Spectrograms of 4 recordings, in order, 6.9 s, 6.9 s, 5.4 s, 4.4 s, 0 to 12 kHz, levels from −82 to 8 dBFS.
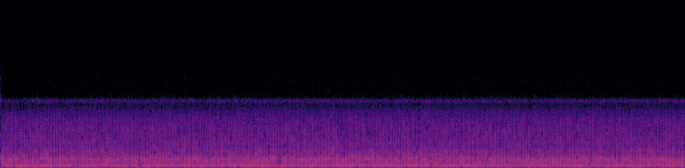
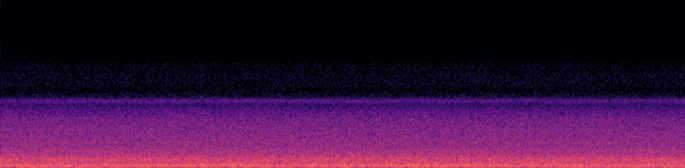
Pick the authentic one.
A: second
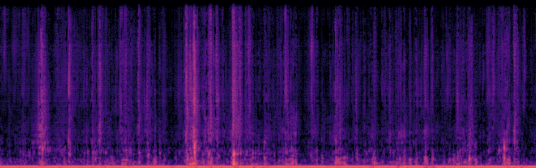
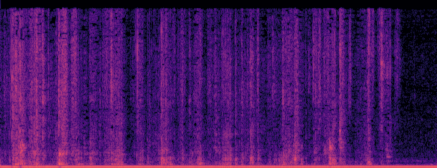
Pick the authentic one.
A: second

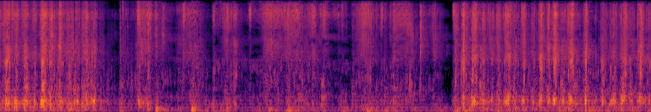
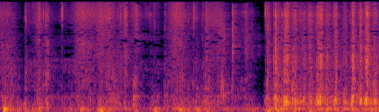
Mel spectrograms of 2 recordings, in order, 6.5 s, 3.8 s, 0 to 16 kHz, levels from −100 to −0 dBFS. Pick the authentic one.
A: second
